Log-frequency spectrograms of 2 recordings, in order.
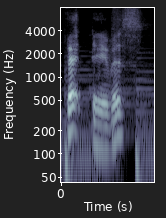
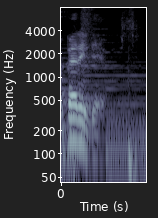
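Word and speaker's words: Bette Davis: a B tte Davis which you would normally pronounced bet Davis but she went by Betty Davis so go figure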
